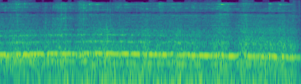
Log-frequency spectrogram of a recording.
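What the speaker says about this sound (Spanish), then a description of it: "en Israel las sirenas no dejaron de sonar en todo el día" An air raid siren in Israel wails steadily on a sustained tone, loud and continuous within a noisy, wide outdoor wash of sound.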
